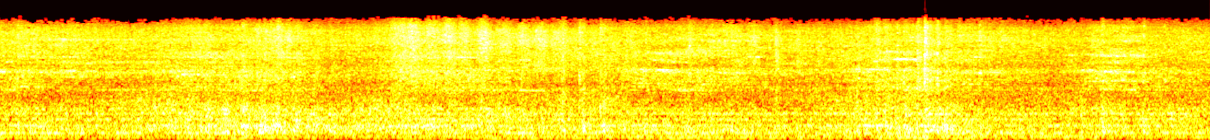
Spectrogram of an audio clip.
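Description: Autorack freight cars rolling past close by: a loud, steady rumble of steel wheels on the rails, with clusters of clicks as the wheels cross rail joints.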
